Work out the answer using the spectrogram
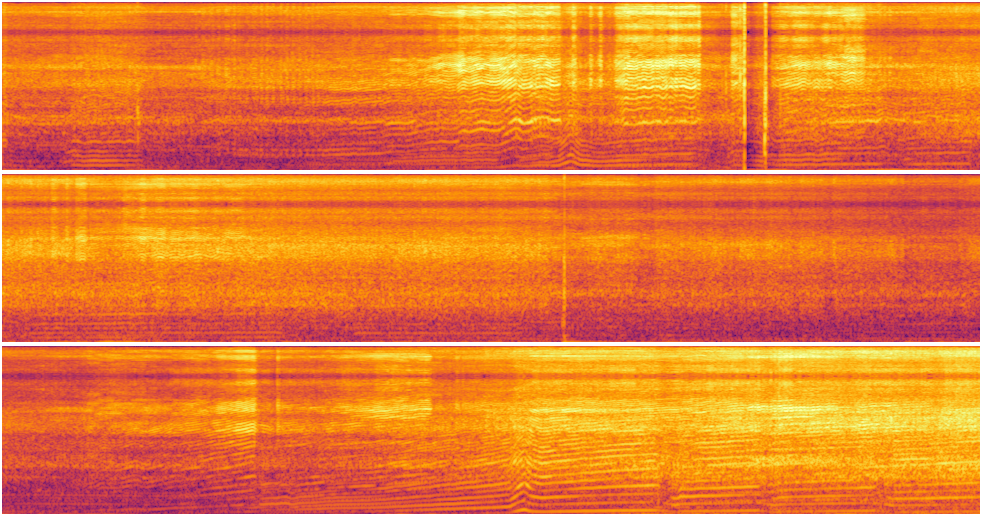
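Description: KTM dirt bike engine revving up and easing off through the gears, its pitch climbing and dropping again and again. There are a couple of sharp knocks about seven seconds in.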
